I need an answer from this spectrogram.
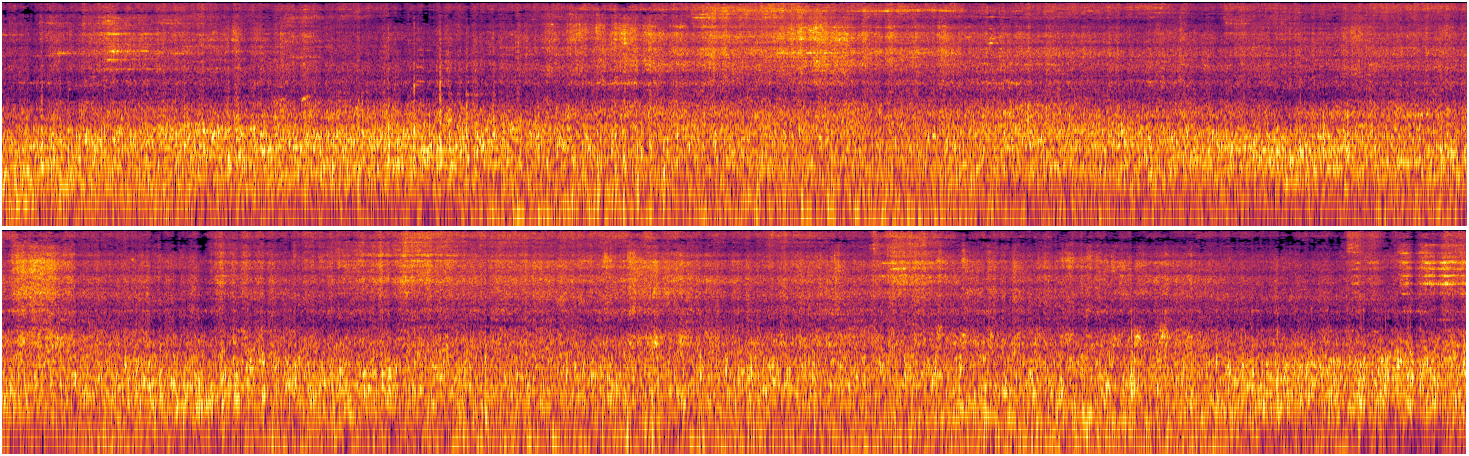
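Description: Freight cars of a long CSX mixed freight train (tank cars, covered hoppers, gondolas) rolling past at close range: a steady, loud noise of steel wheels running on the rails.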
